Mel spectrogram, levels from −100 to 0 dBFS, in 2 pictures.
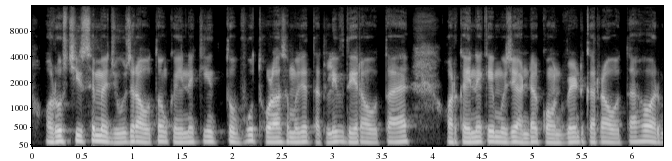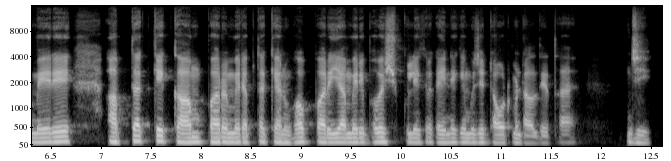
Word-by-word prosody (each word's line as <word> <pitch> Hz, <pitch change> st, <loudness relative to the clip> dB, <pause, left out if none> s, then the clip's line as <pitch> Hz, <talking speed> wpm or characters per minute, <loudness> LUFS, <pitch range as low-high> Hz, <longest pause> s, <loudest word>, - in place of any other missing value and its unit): और 125 Hz, +1 st, +3 dB
उस 140 Hz, -1 st, +4 dB
चीज़ 145 Hz, -3 st, +3 dB
से 155 Hz, -, +2 dB
मैं 140 Hz, -3 st, +5 dB
जूझ 115 Hz, +3 st, -1 dB
रहा 130 Hz, -, +5 dB
होता 115 Hz, +4 st, -1 dB
हूँ 130 Hz, -, -1 dB
कहीं 115 Hz, -1 st, +1 dB
न 125 Hz, -, +1 dB
कहीं 135 Hz, -1 st, 0 dB
तो 130 Hz, -, +1 dB
वो 150 Hz, -, +1 dB
थोड़ा-सा 120 Hz, 0 st, +3 dB
मुझे 120 Hz, +2 st, +2 dB
तकलीफ़ 125 Hz, +3 st, -1 dB
दे 120 Hz, -1 st, +2 dB
रहा 120 Hz, 0 st, -1 dB
होता 120 Hz, +2 st, -2 dB
है। 135 Hz, -, +1 dB, 0.4 s
और 120 Hz, 0 st, +1 dB
कहीं 120 Hz, -1 st, +4 dB
न 130 Hz, -, +4 dB
कहीं 130 Hz, +1 st, +2 dB
मुझे 125 Hz, 0 st, +2 dB
अंडर 120 Hz, +1 st, +1 dB
कॉन्वेंट 115 Hz, +3 st, +1 dB
कर 120 Hz, -, -1 dB
रहा 120 Hz, 0 st, +1 dB
होता 110 Hz, +2 st, -3 dB
है। -, -, -3 dB
और 125 Hz, -, +1 dB
मेरे 125 Hz, +3 st, +4 dB, 0.5 s
अब 120 Hz, 0 st, -11 dB
तक 140 Hz, 0 st, +1 dB
के 145 Hz, -1 st, +5 dB
काम 115 Hz, 0 st, +4 dB
पर 120 Hz, 0 st, +4 dB
मेरे 115 Hz, 0 st, +1 dB
अब 115 Hz, -, -12 dB
तक 120 Hz, -3 st, -2 dB
के 115 Hz, -, +1 dB
अनुभव 115 Hz, +3 st, -1 dB
पर 115 Hz, -1 st, +3 dB
या 115 Hz, 0 st, +3 dB
मेरे 115 Hz, +1 st, +1 dB
भविष्य 120 Hz, 0 st, +1 dB
को -, -, -4 dB
लेकर 110 Hz, +1 st, -4 dB
कहीं 105 Hz, -1 st, -2 dB
न 110 Hz, +1 st, -4 dB
कहीं 115 Hz, 0 st, -4 dB
मुझे 110 Hz, 0 st, -3 dB
डाउट 100 Hz, -2 st, -4 dB
में 105 Hz, -, -4 dB
डाल 95 Hz, -1 st, -4 dB
देता 95 Hz, +3 st, -9 dB
है। -, -, -15 dB, 0.5 s
जी। 100 Hz, -3 st, -4 dB
120 Hz, 285 wpm, -24 LUFS, 110-125 Hz, 0.5 s, मैं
